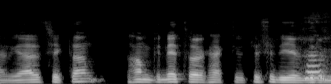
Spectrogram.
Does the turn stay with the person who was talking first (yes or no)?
no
